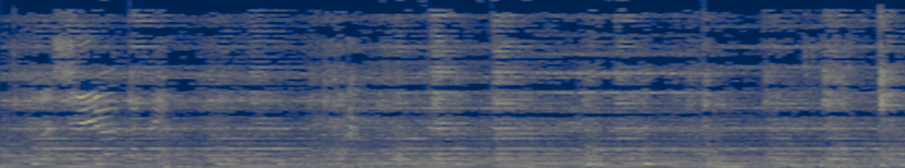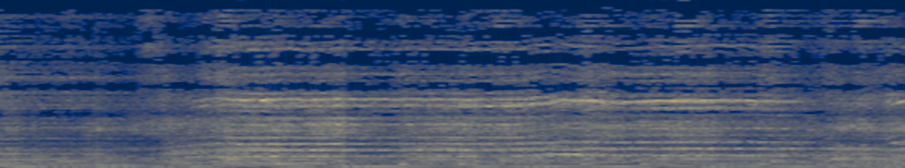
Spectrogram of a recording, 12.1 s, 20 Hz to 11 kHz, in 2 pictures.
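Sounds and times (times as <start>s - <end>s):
acoustic guitar: 0.0s - 12.0s
mixed choir singing: 5.6s - 12.0s.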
